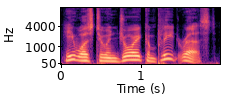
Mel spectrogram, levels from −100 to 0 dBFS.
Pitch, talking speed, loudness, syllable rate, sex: 165 Hz, 180 wpm, -16 LUFS, 4.8 syllables/s, male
